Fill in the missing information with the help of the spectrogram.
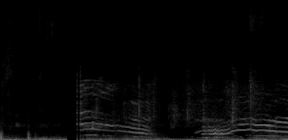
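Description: Domestic cat meowing: a drawn-out meow falling in pitch a little after a second in, then a second, longer, wavering meow.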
